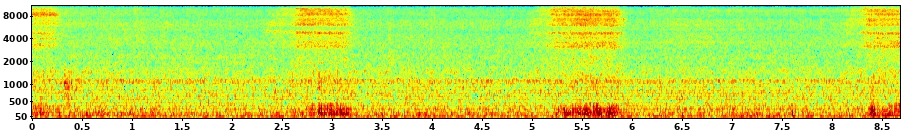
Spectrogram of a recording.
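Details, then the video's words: Shiloh, a Beagle in deep sleep, snores in slow rasping breaths roughly every three seconds. Each exhale is a breathy, hissy rush with a low rumbling undertone, set against a steady low background hum. "ビーグル犬シャイロ 熟睡いびき"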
